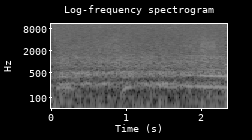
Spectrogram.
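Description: Honey bees buzzing around a hive kept on an island, a continuous droning hum with wavering pitch, close and steady with no talking.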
